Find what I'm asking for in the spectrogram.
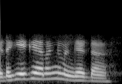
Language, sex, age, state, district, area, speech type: Malayalam, female, 30-45, Kerala, Thiruvananthapuram, rural, conversation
